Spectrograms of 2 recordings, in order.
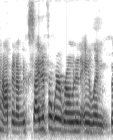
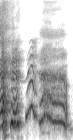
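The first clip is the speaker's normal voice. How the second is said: laugh; 11 semitones higher, 3 dB quieter than usual. Real, not acted. Recalling Rowan's return.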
